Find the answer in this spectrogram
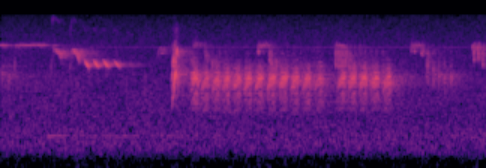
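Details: Eurasian nuthatch (Sitta europaea) in central Poland, grooming and calling to another nuthatch in another tree. It gives short bursts of rapid, high, clipped piping trills, about ten notes a second, after a thin high whistle.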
